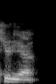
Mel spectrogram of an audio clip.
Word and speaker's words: Cuneo: Cuneo, is that right? Cuneo. Oh, Cuneo. I wasn't even in the ballpark.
